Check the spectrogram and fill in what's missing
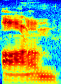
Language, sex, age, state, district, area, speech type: Gujarati, male, 45-60, Gujarat, Anand, rural, spontaneous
